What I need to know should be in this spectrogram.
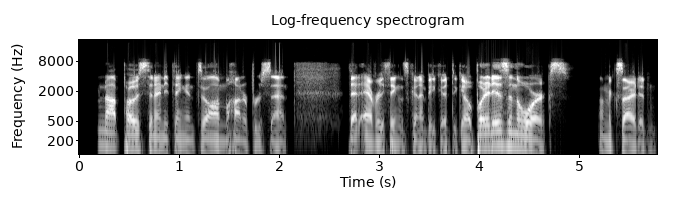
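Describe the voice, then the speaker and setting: In a dry, close sound with no echo and a quiet background, a man with an American accent talks at a very fast pace, his fairly low voice full of lively intonation. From Northern Virginia. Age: 20s. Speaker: live production technician and sim racer. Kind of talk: casual podcast chat.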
